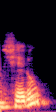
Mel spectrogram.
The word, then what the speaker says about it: Sheru: con con error Okay no era sar sino sheru y la traducción de sheru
